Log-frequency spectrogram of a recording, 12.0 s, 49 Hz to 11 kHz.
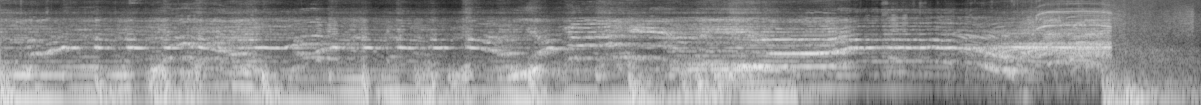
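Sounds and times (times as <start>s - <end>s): woman singing into microphone: 0.0s - 10.2s.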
